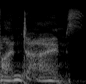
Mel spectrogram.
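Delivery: put-on, deliberately deep, very low voice. On a podcast, answering the other host, in a really low voice. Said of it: "that was really low voice".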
